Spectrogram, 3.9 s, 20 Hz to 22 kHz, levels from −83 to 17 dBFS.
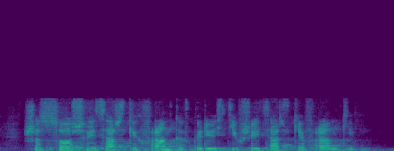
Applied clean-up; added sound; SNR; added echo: neural separator model SepFormer DNS4.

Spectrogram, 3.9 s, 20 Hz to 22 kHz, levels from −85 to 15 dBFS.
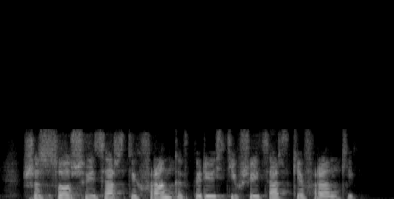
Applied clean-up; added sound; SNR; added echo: neural mask model DeepFilterNet 3.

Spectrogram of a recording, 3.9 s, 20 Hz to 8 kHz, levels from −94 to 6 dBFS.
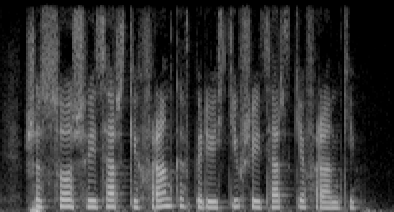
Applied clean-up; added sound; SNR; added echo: none; none; none; none.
